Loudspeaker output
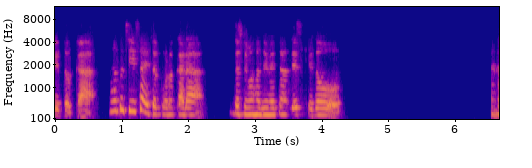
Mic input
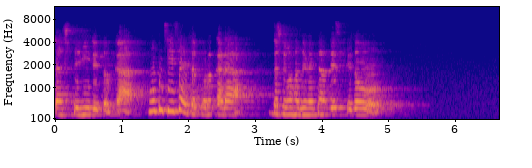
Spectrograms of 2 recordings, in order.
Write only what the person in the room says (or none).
none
